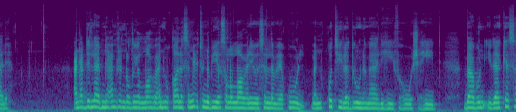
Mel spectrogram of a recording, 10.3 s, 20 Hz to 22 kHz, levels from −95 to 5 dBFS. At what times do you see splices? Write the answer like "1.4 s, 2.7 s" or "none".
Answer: none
